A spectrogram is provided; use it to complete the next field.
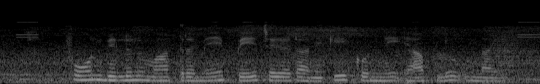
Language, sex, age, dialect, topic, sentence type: Telugu, female, 46-50, Central/Coastal, banking, statement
